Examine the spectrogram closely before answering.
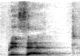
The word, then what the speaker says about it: present: तो इसका अब रूल हमसे कह रहा है कि जो सेकंड सिलेबल है उस पर स्ट्रेस डालना है।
